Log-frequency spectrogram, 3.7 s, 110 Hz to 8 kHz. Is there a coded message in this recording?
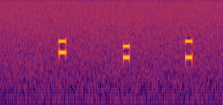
Yes: DTMF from 1.0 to 3.2 s, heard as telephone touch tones, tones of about 110 ms. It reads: # 4 6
